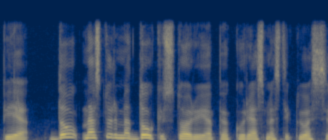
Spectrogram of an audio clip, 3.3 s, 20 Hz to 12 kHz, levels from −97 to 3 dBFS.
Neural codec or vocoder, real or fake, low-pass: none; real; 9.9 kHz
